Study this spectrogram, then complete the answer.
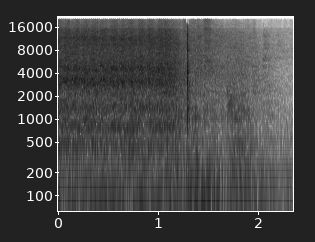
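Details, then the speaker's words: Bone-stock 1989 Corvette, 77,000 miles, on its third fuel pump in two weeks and losing fuel pressure after about 20 miles. Brief fast, even cranking of about 1.5 seconds with no catch while it is primed and smells rich: cranks, no start; cause unconfirmed. "why just why again the car won't start if you go down let's try to prime it all right well it tries but it won't feel the gas"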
